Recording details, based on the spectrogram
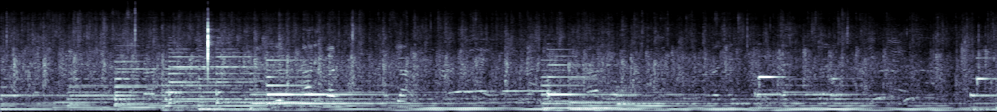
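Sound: audience applause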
